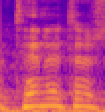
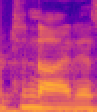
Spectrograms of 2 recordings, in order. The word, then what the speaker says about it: tinnitus: seven calls so so tinnitus or tinnitus actually both are correct pronunciations is ringing in the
